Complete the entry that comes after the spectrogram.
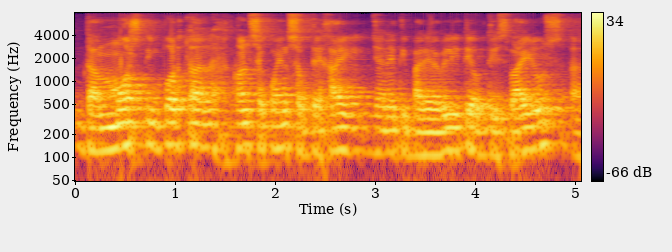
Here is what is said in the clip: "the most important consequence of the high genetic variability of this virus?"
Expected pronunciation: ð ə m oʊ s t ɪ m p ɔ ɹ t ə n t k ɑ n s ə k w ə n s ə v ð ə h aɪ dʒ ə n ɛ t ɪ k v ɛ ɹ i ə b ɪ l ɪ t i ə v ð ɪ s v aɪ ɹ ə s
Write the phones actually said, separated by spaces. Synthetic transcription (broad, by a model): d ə m oʊ s t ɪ m p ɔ ɹ t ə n k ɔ n s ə k w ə n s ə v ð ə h aɪ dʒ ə n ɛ t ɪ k b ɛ ɹ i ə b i l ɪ t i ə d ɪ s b aɪ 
